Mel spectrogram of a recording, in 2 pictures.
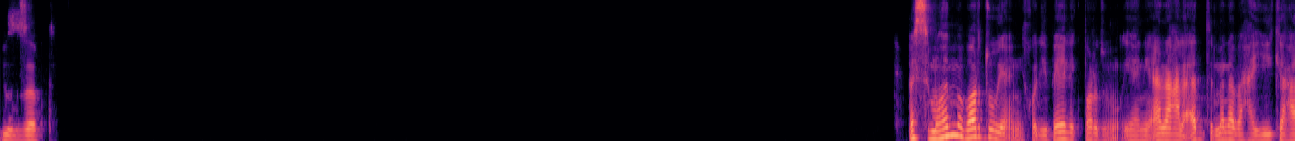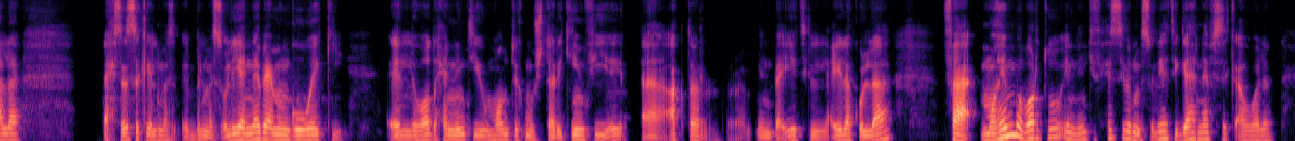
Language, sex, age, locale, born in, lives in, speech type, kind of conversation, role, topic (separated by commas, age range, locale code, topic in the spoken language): Arabic, male, 40-44, ar-EG, Egypt, Egypt, conversation, advice, advisor, إزاي بتعتني بواحد من والديك الكبار في السن، وده غيّر روتين يومك إزاي؟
